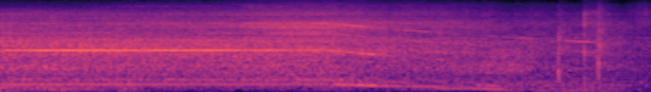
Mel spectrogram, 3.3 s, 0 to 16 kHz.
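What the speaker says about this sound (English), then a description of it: "Where's my vacuum?" Vacuum cleaner with a 20-foot pull hose running steadily and loudly, a continuous motor whine with a falling pitch sweep midway, heard alone in a basement.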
